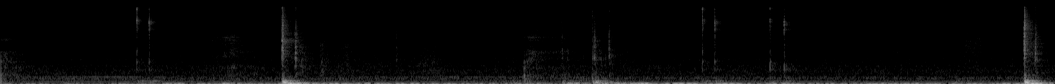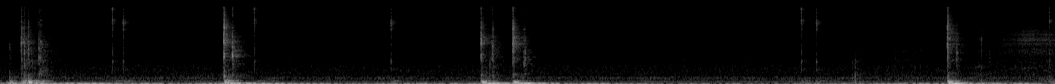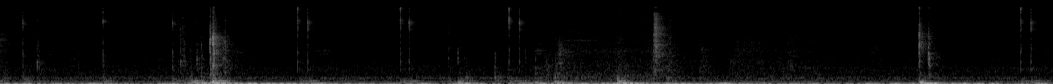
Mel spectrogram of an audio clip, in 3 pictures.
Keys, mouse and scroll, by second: 2.9 a, 6.0 ctrl+r, 10.3 a, 10.9 ctrl+Tab, 12.9 b, 15.4 s, 20.1 a, 21.2-22.3 middle drag, 23.5 ctrl+Tab, 25.2 click, 30.4 z.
